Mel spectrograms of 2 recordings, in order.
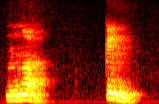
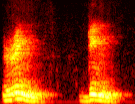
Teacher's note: it has no g sound at the end of it. The final sound is not g; it is this sound, ng, king.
